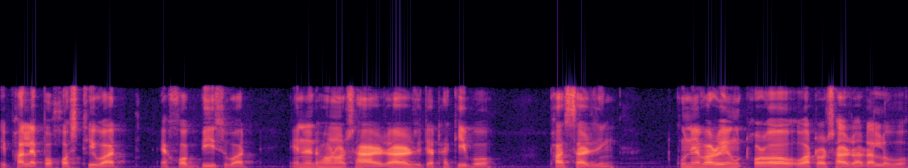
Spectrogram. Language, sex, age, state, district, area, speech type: Assamese, male, 18-30, Assam, Biswanath, rural, spontaneous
